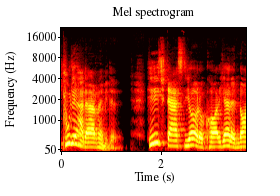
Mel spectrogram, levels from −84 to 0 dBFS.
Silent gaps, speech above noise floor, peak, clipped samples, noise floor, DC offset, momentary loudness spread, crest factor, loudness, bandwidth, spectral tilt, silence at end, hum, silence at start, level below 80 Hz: none; 29 dB; 0 dBFS; under 0.1%; -43 dBFS; under 0.1%; 12 LU; 14 dB; -14 LUFS; 15.5 kHz; -5.5 dB/octave; 0 s; none; 0 s; -52 dBFS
